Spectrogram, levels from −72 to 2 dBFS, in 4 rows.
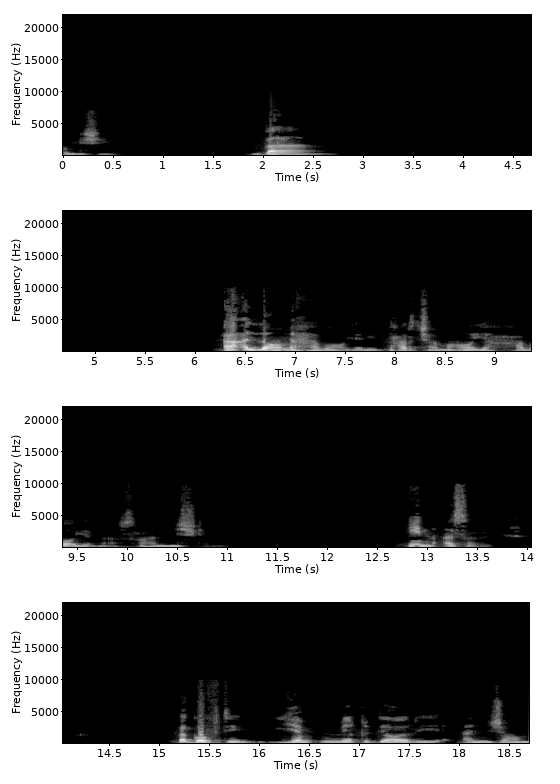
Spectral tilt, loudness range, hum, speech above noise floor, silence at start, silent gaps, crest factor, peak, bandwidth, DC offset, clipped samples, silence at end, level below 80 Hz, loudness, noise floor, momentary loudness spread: -6.5 dB/octave; 11 LU; none; over 71 dB; 0 s; 0.61-1.78 s, 2.81-6.14 s, 11.07-12.26 s, 12.45-12.65 s, 14.35-15.07 s; 22 dB; -2 dBFS; 10 kHz; under 0.1%; under 0.1%; 0 s; -48 dBFS; -19 LUFS; under -90 dBFS; 20 LU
